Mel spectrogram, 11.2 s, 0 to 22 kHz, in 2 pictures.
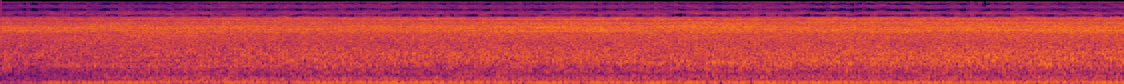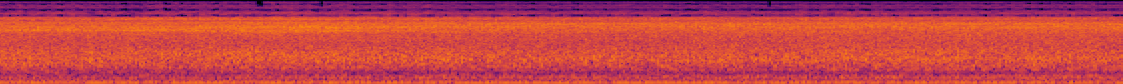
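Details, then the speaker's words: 1972 Buick Skylark left running to warm up after the carb was primed with gas: deep, steady low rumble with an even beat and no knocks or misses; a smooth, healthy idle. "I'm gonna let this thing warm up for about 10 minutes. I'm gonna just let it run."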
